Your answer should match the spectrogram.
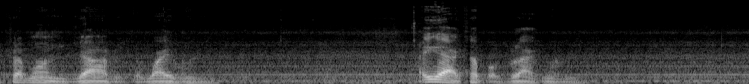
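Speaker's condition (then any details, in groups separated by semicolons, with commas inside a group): Slurred speech; still slurs words occasionally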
